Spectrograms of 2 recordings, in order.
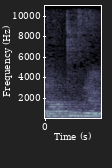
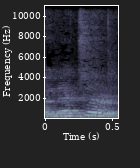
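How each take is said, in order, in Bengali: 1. এটি 'na-too-reh' ভাবে বলা হয়, তিন অংশে। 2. এটি 'nay-cher' ভাবে বলা হয়, দুই অংশে।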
